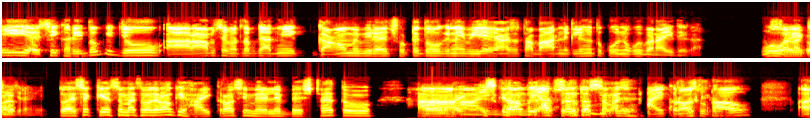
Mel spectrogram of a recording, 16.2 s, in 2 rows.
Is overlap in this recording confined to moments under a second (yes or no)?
no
